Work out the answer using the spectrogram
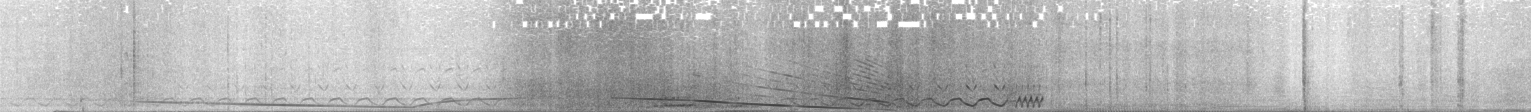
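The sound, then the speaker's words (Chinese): A police car siren arrives, bursting in loud after a brief quiet start and wailing in long rising and falling sweeps with rapid warbling yelps, over a low vehicle engine rumble. “果然，警车开到”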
